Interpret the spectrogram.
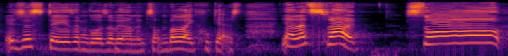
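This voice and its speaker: A woman's voice: fairly high pitch, lively intonation, measured pace, clear, resonant tone. A young adult woman with an Indian accent, co-hosting a podcast in a casual, rambling way, with a self-mocking, dramatic, irreverent manner. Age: young adult, college student. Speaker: podcast co-host.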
